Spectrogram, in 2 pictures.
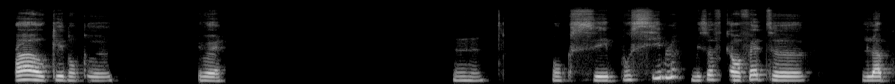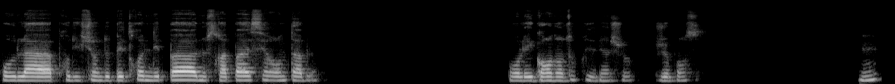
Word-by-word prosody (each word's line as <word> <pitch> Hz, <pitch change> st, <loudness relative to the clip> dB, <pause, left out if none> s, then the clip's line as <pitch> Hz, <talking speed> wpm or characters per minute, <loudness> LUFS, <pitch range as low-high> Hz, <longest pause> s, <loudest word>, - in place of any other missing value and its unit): Ah 210 Hz, 0 st, +8 dB
OK, 195 Hz, 0 st, -2 dB
donc 180 Hz, 0 st, -7 dB
heu, 175 Hz, 0 st, -3 dB, 0.9 s
ouais. 175 Hz, -2 st, 0 dB, 2.3 s
Mmh 190 Hz, -, -8 dB, 0.2 s
mh. 190 Hz, -, -13 dB, 0.7 s
Donc 185 Hz, 0 st, -7 dB
c'est 180 Hz, -1 st, +1 dB
possible, 290 Hz, -, -2 dB
mais 185 Hz, -, -5 dB
sauf 215 Hz, +1 st, -3 dB
qu'en 195 Hz, -1 st, +5 dB
fait, 220 Hz, +3 st, -1 dB
heu, 185 Hz, -1 st, +3 dB, 0.5 s
la 185 Hz, 0 st, +4 dB
pro 185 Hz, +1 st, -4 dB
la 180 Hz, -1 st, +4 dB
production 180 Hz, +1 st, -7 dB
de 185 Hz, -, -3 dB
pétrole 185 Hz, +2 st, -2 dB
n'est 185 Hz, 0 st, -3 dB
pas 200 Hz, +1 st, +7 dB
ne 195 Hz, -, -4 dB
sera 185 Hz, -1 st, -3 dB
pas 195 Hz, -, +2 dB
assez 195 Hz, +1 st, -2 dB
rentable. 190 Hz, 0 st, -5 dB, 1.9 s
Pour 180 Hz, -2 st, -2 dB
les 175 Hz, 0 st, -1 dB
grandes 180 Hz, 0 st, -1 dB
entreprises, 195 Hz, +1 st, -8 dB
bien 170 Hz, -1 st, -11 dB
sûr, 180 Hz, +2 st, -15 dB, 0.2 s
je 175 Hz, -3 st, -9 dB
pense. 185 Hz, +3 st, -12 dB, 1.5 s
Mmh. 210 Hz, +3 st, -7 dB
185 Hz, 125 wpm, -21 LUFS, 180-200 Hz, 2.3 s, Ah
